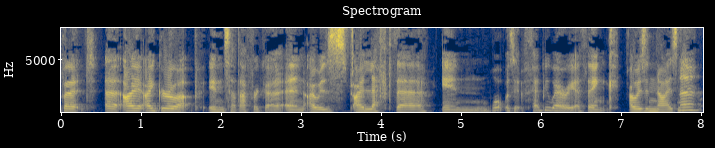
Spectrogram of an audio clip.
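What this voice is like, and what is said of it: British accent. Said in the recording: “both of you do not have South African accents ... both British accents ... I don't know how I've kept the British accent”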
